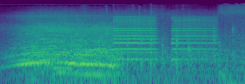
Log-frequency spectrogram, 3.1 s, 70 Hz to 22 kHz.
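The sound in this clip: A car engine, the newest Skada 38 with tow-hook heating out on a test drive, rises in pitch, then settles into a loud, steady drone with bright tonal overtones.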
